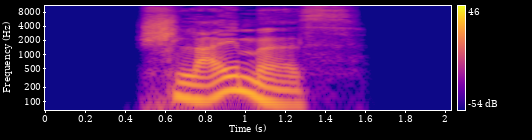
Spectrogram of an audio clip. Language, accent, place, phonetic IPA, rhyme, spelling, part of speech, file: German, Germany, Berlin, [ˈʃlaɪ̯məs], -aɪ̯məs, Schleimes, noun, De-Schleimes.ogg
- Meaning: genitive singular of Schleim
